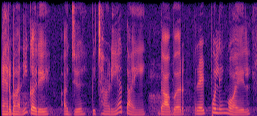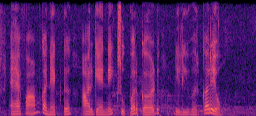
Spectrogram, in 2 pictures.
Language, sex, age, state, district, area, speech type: Sindhi, female, 18-30, Delhi, South Delhi, urban, read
